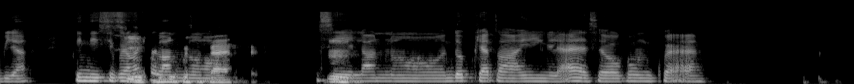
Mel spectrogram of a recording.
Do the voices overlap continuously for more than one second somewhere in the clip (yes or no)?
yes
